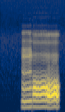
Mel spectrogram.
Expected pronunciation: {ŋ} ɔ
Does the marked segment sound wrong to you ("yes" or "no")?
no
